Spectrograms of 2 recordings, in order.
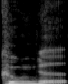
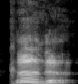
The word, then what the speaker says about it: Kunda: And it's Kunda. Yeah. It's not an ooh. It's It's like Clever Lang. Come on, Balboa. Kunda.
